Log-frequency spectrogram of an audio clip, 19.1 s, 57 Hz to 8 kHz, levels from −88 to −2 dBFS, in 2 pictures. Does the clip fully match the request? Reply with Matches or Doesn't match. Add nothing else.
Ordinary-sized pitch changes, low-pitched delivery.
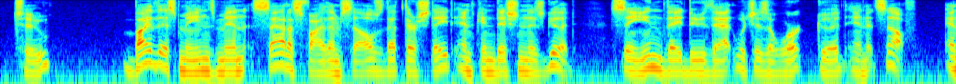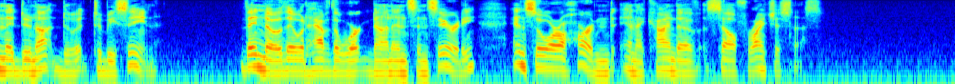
Matches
